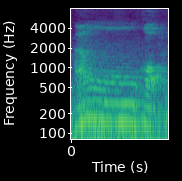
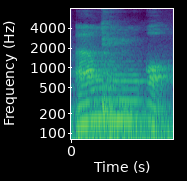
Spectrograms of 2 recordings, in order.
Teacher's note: Jadi nun sukun, ya nun sukun kita masukkan ke dalam huruf qaf, maka dia akan melewati aliran hidung, ya. Jadi melewati jalur di hidung. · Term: Ikhfa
